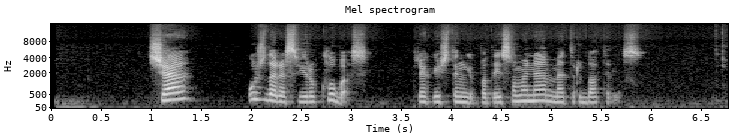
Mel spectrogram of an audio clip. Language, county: Lithuanian, Kaunas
